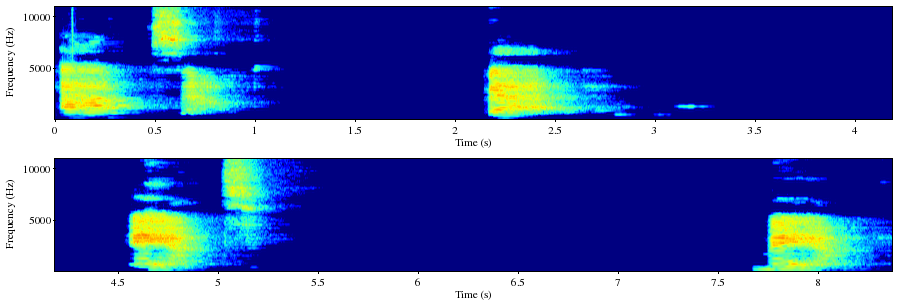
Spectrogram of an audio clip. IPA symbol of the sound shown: æ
